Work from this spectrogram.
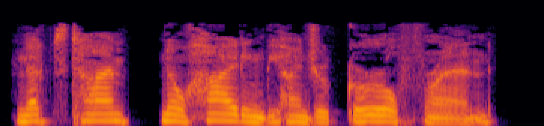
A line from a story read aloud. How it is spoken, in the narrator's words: he slurred with a lopsided smile, the alcohol clearly starting to give him a serious buzz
